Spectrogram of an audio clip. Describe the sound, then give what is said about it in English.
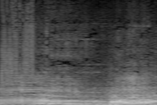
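Engine of a small car driving through nighttime traffic, a loud, steady drone that sags slightly and then climbs in pitch as it revs up again. “The small car weaves through nighttime traffic.”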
